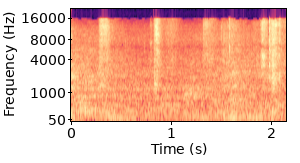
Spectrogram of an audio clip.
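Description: A few light clicks from a data-logger pole clamp being fitted onto the back of a handheld GNSS controller, over a steady low background hum.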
